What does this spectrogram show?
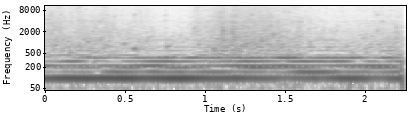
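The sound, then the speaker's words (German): A steady, soft wash of sea surf rushes continuously over a low, droning hum, with no distinct breaks between waves and no voices. “Für eine Zeit lang höre ich nur noch das Meeresrauschen.”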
